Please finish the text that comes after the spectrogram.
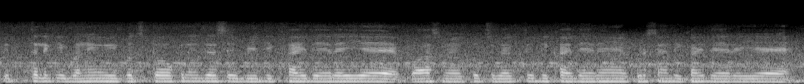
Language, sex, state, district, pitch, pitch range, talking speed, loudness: Hindi, male, Rajasthan, Bikaner, 135 Hz, 135-140 Hz, 185 wpm, -14 LUFS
